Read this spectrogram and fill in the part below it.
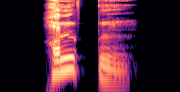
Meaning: inflection of hemmen: 1. first/third-person plural preterite 2. first/third-person plural subjunctive II
- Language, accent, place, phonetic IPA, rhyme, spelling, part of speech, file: German, Germany, Berlin, [ˈhɛmtn̩], -ɛmtn̩, hemmten, verb, De-hemmten.ogg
